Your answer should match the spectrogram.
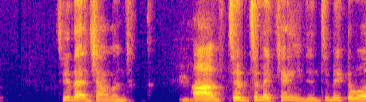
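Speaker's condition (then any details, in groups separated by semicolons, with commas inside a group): Cerebral palsy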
